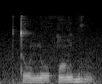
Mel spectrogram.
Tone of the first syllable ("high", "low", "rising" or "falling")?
low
